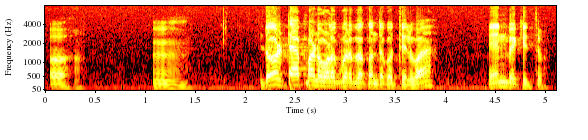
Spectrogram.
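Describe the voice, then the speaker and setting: An actor playing Ranganath, a proud, cold husband who gives curt commands in a 1990s film drama. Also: male voice, medium pitch, sing-song, brisk, fairly bright tone. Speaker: film character.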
